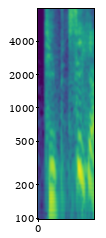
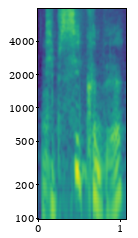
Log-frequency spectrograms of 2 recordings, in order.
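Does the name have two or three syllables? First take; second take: two; three. First: The name ends in a clipped final k sound. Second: The name ends with a separate keu syllable. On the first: The speaker calls it wrong. "딥식이 아니고" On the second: The speaker calls it right.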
